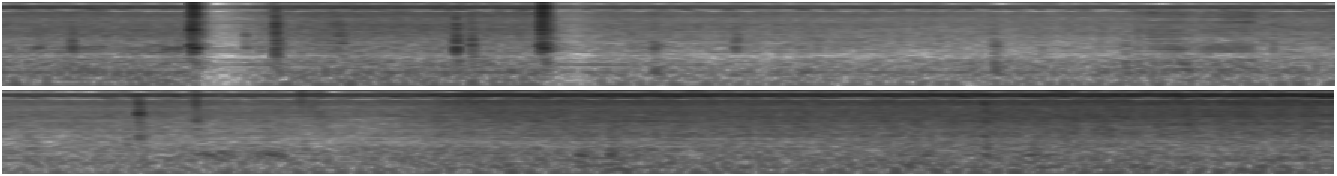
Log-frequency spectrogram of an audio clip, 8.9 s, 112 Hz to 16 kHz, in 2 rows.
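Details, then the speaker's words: 2010 Nissan Xterra RWD, hood popped after a rev, heater running as it warms up: steady, even idle with a couple of door or hood thumps, no weird ticks or belt squeak; engine running well. "seems to be running well no no weird ticks or a belt squeaking or anything like that"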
